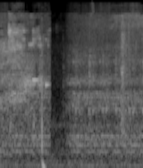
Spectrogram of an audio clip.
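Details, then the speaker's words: SAP twin-tub washing machine, wash side previously not spinning; the pulsator and gearbox turn with a steady, smooth low hum, no grinding or knocking, one brief bump: normal wash motor running. "Oke, di sini untuk pulsator sudah berputar dan gearbox gearbox pun artinya sudah putar dan suaranya juga halus ya, tidak ada kasar."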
